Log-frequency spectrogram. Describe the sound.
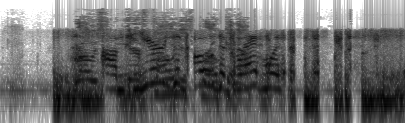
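Crackly static fills a broken phone line as a muffled, tinny voice talks through it, the hiss steady and close, with a few brief dropouts near the end.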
